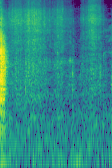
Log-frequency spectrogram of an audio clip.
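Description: Handling noise from a blister-packed toy car and the camera: a sharp plastic crackle at the start, then soft rustling and crinkling.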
